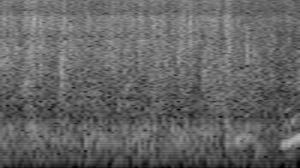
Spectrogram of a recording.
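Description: Water spraying steadily from a handheld spray head onto a wet dog's head and coat, shampoo mixed into the warm water.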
